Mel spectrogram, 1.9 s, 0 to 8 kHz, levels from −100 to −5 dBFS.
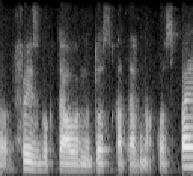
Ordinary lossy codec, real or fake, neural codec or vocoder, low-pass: Opus, 16 kbps; real; none; 7.2 kHz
